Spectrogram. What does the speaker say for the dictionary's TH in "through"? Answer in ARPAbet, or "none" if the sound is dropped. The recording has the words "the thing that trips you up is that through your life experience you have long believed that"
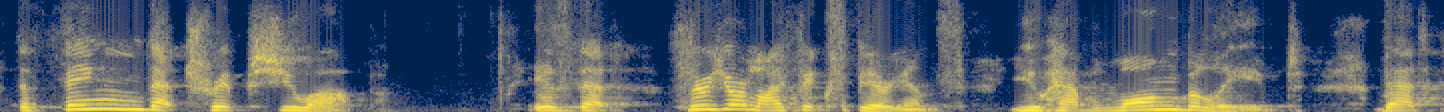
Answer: TH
